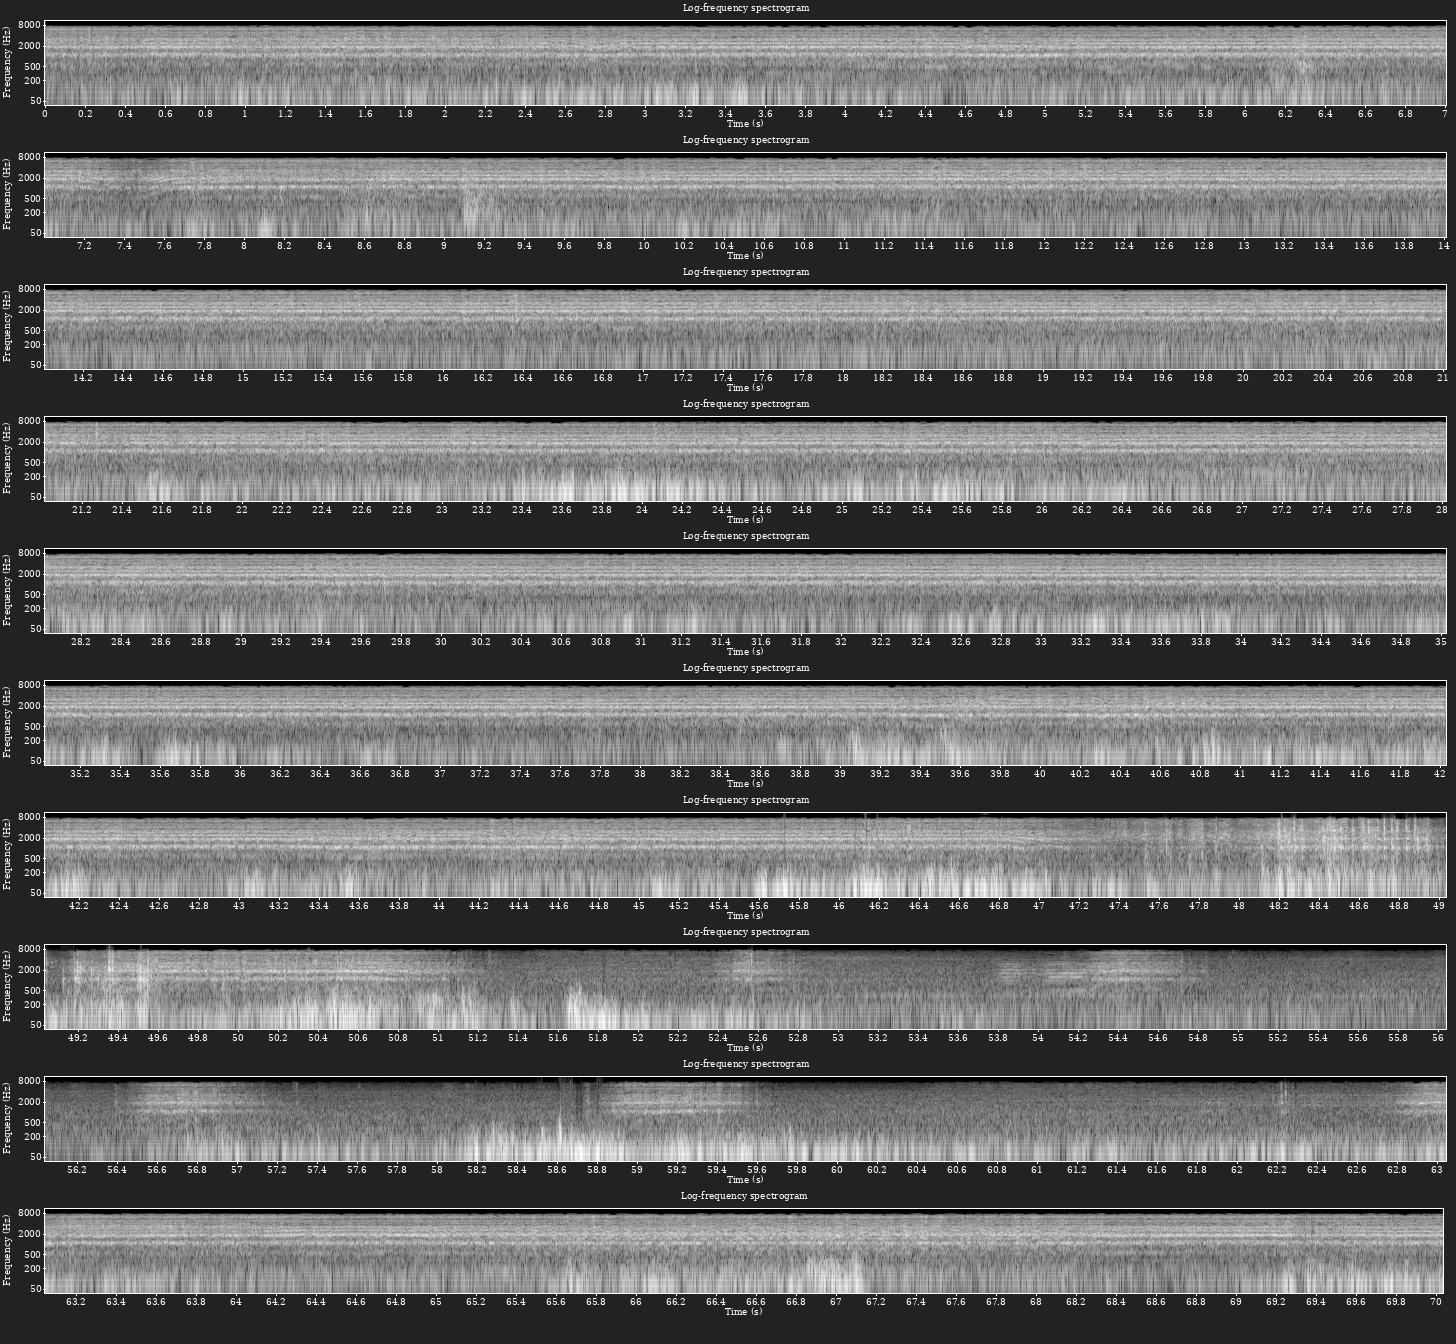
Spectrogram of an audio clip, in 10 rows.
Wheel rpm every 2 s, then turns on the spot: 160, 160, 160, 140, 160, 160, 160, 160, 160, 160, 160, 160, 160, 160, 160, 160, 160, 160, 160, 160, 160, 160, 160, 80, 40, 90, 10, 10, 20, 20, 0, 70, 160, 160, 160.
none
